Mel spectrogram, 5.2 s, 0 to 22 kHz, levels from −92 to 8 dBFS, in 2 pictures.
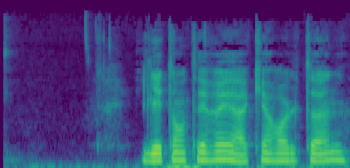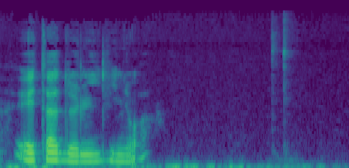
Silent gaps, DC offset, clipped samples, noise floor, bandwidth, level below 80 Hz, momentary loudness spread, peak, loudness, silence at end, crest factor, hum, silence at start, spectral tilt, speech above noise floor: none; under 0.1%; under 0.1%; -49 dBFS; 15 kHz; -44 dBFS; 17 LU; -4 dBFS; -21 LUFS; 0.45 s; 20 dB; none; 0.25 s; -6.5 dB/octave; 29 dB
